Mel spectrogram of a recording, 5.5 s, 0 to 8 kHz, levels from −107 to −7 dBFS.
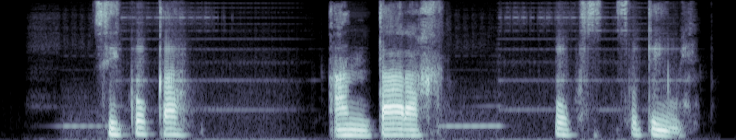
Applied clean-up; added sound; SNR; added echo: neural separator model SepFormer DNS4.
